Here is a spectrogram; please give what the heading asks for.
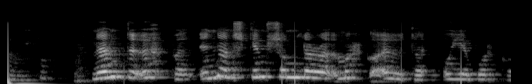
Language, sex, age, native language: Icelandic, male, 13, Icelandic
